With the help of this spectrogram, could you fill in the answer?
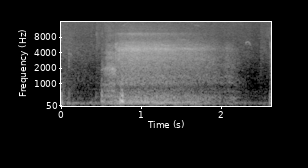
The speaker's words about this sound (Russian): И чтобы почувствовать эту жизнь, почувствовать свое тело, я хочу предложить вам остановиться, сделать вдох на 6 счетов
